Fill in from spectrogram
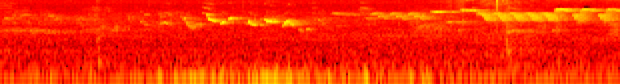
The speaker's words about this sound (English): Taking the bird song.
